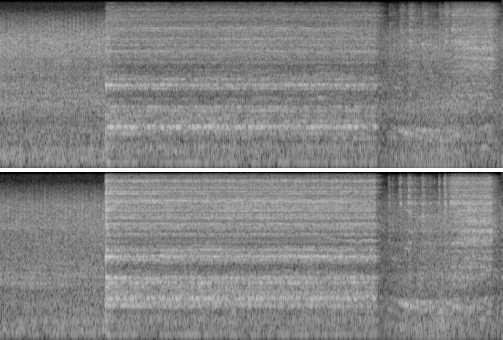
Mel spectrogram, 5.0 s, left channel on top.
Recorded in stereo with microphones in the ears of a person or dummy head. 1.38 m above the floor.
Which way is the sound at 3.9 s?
90° right.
